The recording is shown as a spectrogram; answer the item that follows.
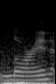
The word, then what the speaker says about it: Lauren: Okay, you can find me on Instagram at Lauren Rudick. It's spelled Lauren, L-A-U-R-E-N.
